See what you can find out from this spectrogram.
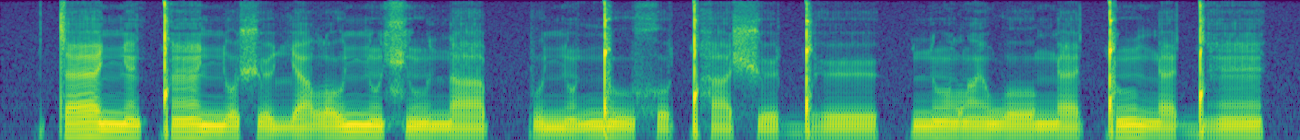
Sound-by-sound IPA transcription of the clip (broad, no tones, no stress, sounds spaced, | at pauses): t æ ɲ ɛ̃ ǃ æ̃ ɲ o ʃ ø ʎ æ lˠ u ɲ ũ ɕ ũ n a pː u ɲ õ ŋ͡ǃ u x o ǃʰ a ʃ ø ɡ͡ǃ ø | n ũ lˠ ɛ̃ w o ŋ æ ǃ ũ ŋ æ ɡ͡ǃ ɛ̃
